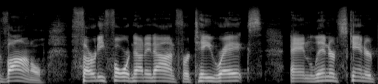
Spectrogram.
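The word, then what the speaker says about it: Lynyrd Skynyrd: $34.99 for T-Rex and Leonard Skard. Pronounced Leonard Skard.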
